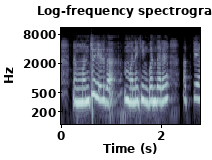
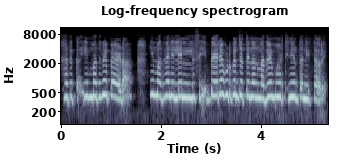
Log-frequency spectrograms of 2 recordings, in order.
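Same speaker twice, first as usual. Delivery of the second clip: halting account through tears; tearful. Acted. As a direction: tell it in sobbing, broken phrases. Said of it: "ಯಾಕೆ ಹತ್ಕೊಂತ ಬಂದಿದ್ಯಾ". (ಅಳುತ್ತಾ ತಡೆತಡೆದು ಹೇಳುವುದು)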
